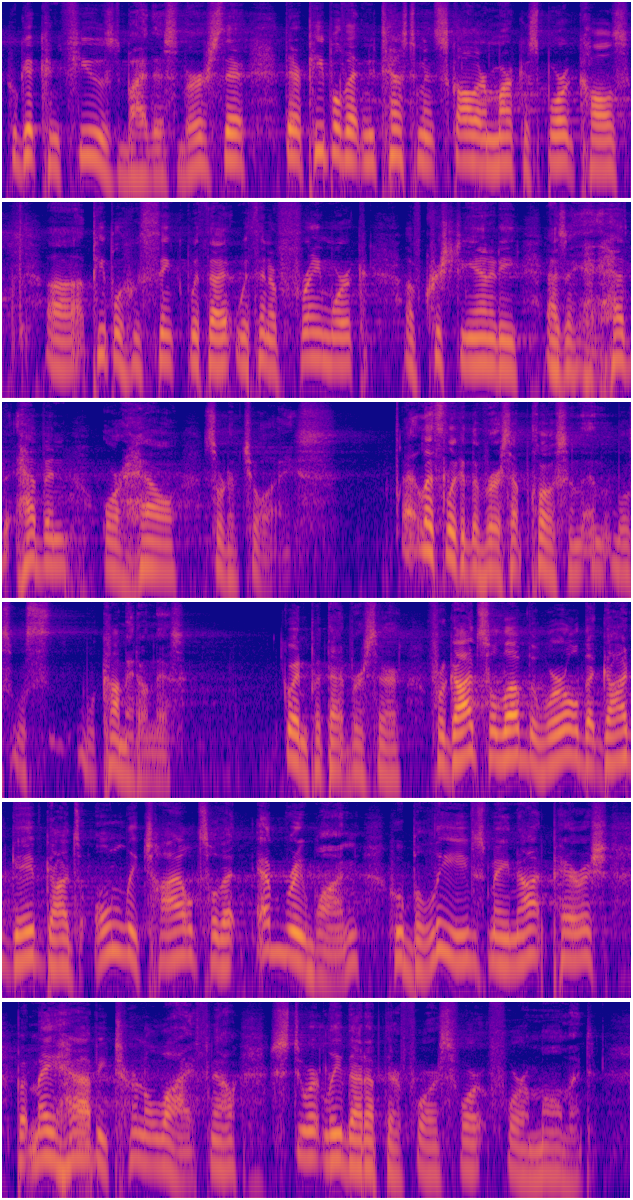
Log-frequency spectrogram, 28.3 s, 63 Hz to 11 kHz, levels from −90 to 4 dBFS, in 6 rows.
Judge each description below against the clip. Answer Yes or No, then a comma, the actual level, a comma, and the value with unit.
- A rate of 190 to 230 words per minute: Yes, average, 200 wpm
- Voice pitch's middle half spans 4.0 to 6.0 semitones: Yes, average, 4.3 semitones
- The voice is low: No, medium, 155 Hz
